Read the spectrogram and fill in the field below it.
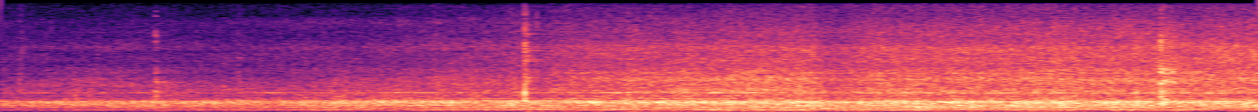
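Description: Chairlift machinery hums and rumbles steadily, growing louder.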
